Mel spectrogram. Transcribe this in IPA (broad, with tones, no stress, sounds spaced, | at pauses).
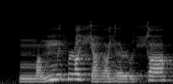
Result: mː ɒ˩ mː ɪ˥ f ɹ ɒ˥ ç ɑ˩ ð ɒ˩ j ə˩ ɹ ʊ˩ ç ɒ˥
